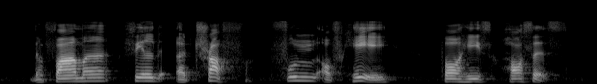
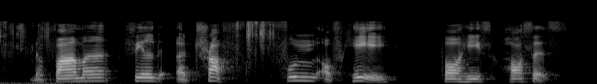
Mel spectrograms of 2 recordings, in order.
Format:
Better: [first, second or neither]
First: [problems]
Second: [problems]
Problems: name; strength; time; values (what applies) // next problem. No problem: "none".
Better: first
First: none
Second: noise reduction (neural mask model Resemble Enhance denoiser)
